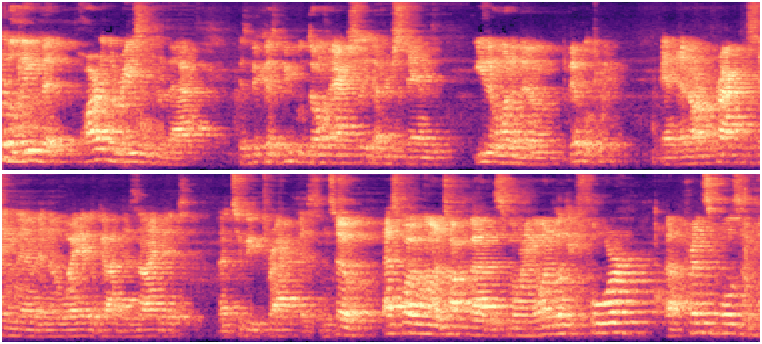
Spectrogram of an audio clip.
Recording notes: NOTICE: THIS VIDEO CONTAINS DAMAGED AUDIO RECORDING. If you would like to skip to the portion of the video that contains clean audio, skip to 20:47.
